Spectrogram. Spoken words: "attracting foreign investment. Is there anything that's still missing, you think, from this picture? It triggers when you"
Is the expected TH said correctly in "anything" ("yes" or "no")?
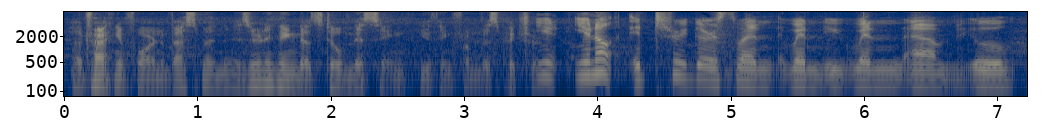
yes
